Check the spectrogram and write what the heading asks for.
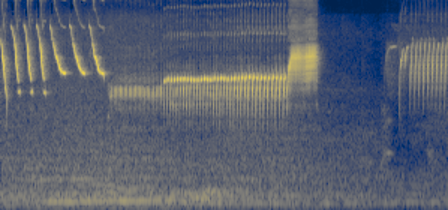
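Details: Belgian canary singing, played to coax a silent canary into song: rapid descending whistled sweeps, then a long flat buzzy roll that jumps higher, a brief silence, and a fresh high trill starting.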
